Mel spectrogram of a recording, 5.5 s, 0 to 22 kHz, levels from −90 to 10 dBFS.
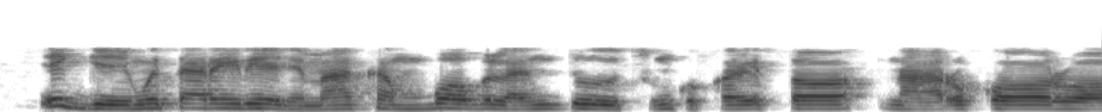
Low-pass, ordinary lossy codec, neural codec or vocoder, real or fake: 3.6 kHz; none; none; real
